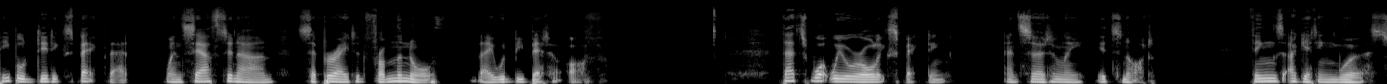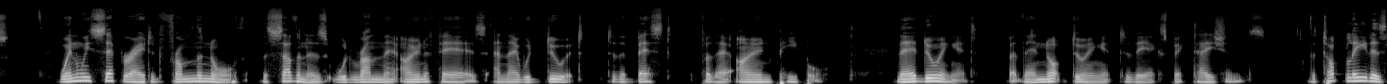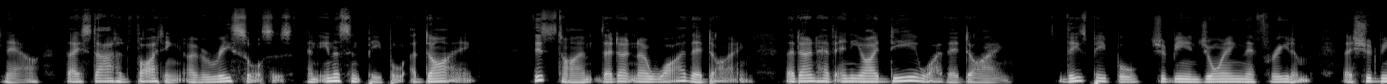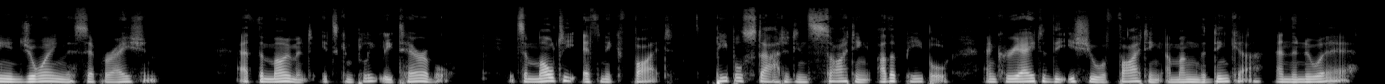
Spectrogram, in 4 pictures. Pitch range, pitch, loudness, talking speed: 115-140 Hz, 125 Hz, -20 LUFS, 150 wpm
